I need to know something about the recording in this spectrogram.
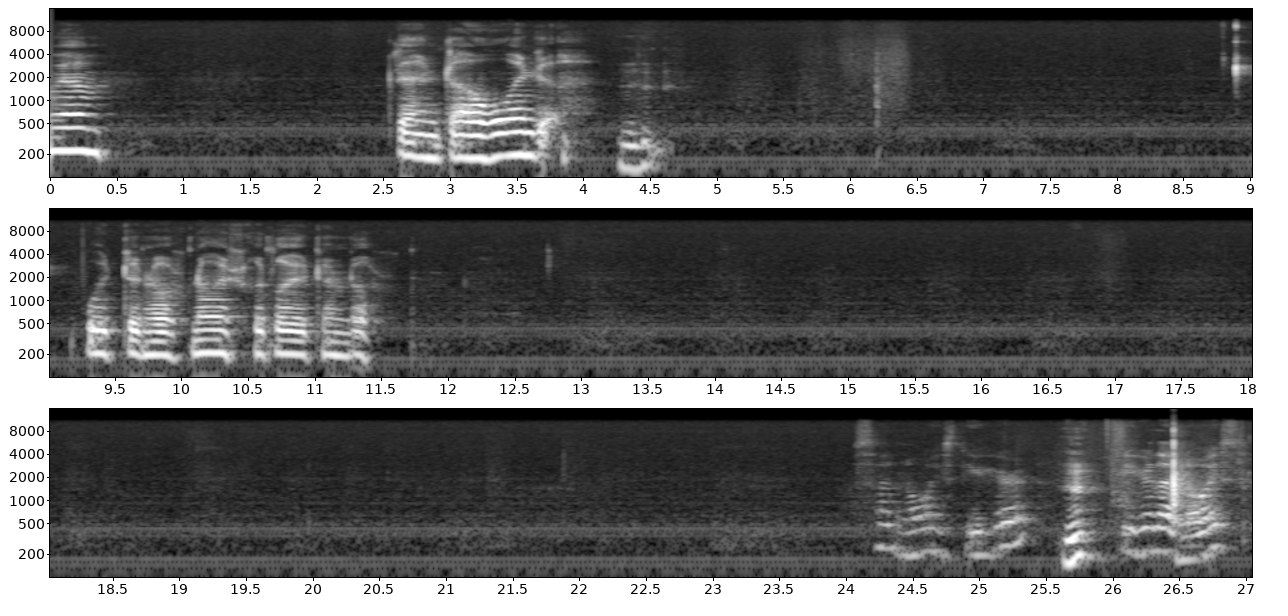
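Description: An elderly woman speaks calmly and slowly, close by, with long pauses.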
